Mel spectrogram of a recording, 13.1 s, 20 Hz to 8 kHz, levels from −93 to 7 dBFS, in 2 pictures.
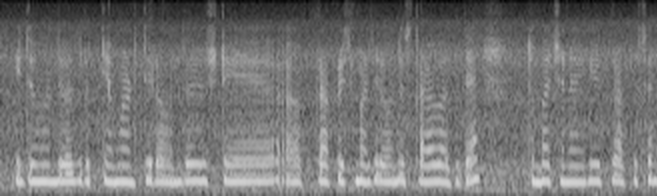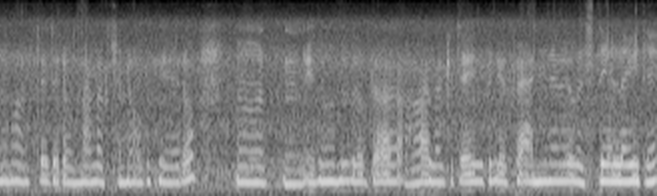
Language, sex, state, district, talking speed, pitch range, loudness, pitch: Kannada, female, Karnataka, Dharwad, 125 wpm, 245-260 Hz, -17 LUFS, 255 Hz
